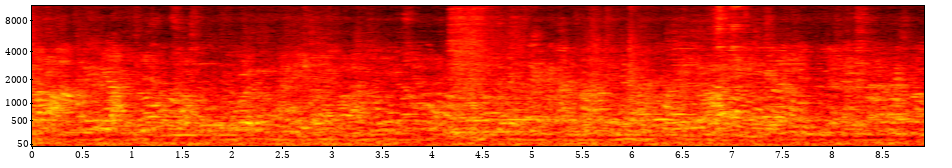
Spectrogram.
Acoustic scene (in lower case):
cafe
